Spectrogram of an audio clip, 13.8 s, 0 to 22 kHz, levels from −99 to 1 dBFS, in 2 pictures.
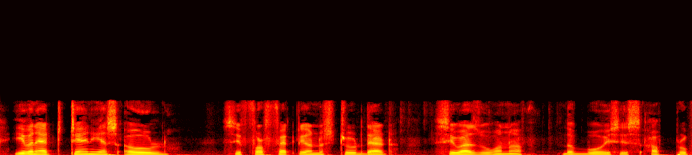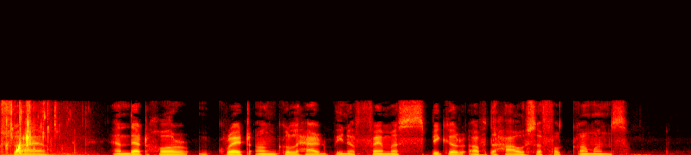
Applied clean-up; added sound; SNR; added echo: none; Raindrop; -2 dB; none.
